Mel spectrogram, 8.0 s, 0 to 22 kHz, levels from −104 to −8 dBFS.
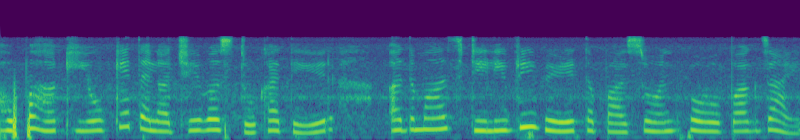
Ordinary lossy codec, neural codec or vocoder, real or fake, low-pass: none; none; real; 7.2 kHz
